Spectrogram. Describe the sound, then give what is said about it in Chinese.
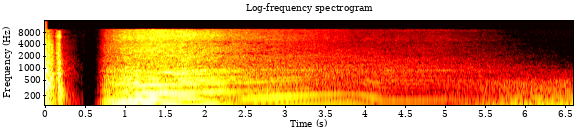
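A car setting off: the engine rises into a loud, steady rumbling drone, then eases to a lower, quieter hum as the car moves away. A brief click is heard just before the engine sound begins. “就开这辆吧。大伟关上后备箱，他走到副驾驶，打开车门坐上去，大伟也赶紧上车出发。”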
